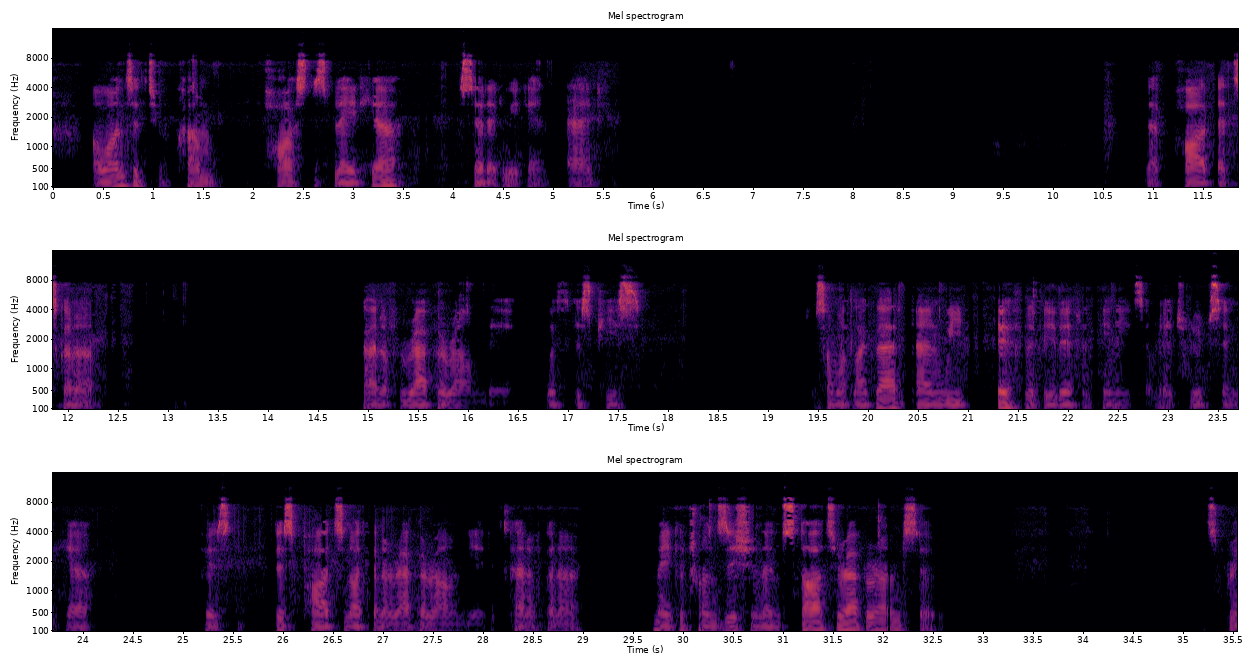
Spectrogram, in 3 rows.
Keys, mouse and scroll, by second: 1.7 click, 2.1 g, 4.0 click, 5.0 ctrl+r, 10.8 click, 11.3 r, 12.8 click, 13.5 s, 16.2 click, 16.3 g, 19.2 click, 22.0 right click, 22.9 g, 28.3 click, 30.3 click, 31.2 click, 33.3-35.5 drag.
